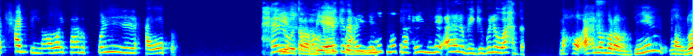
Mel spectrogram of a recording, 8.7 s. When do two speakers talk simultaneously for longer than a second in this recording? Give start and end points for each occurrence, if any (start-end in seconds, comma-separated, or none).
3.5-4.7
